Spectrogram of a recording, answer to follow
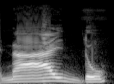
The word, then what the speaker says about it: Naidu: Uma Nadu, I'm pronouncing the I, Naidu, a nutritional psychiatrist at Harvard Medical School, has a great acronym for a brain foods.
